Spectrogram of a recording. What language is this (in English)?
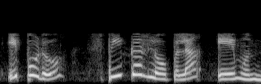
Telugu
